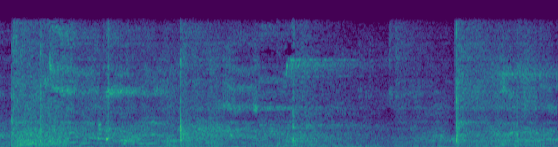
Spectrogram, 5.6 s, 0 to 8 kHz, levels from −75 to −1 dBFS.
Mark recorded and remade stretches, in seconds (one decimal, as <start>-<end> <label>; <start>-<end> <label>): 0.0-0.7 recorded; 0.7-2.6 remade; 2.6-3.8 recorded; 3.8-5.6 remade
